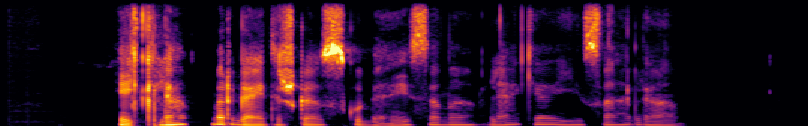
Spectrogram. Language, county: Lithuanian, Vilnius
